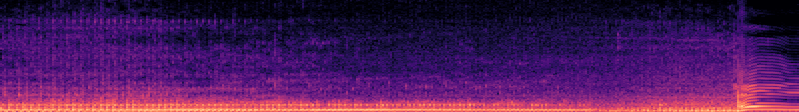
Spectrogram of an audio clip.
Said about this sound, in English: Can y'all hear that extra growl?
